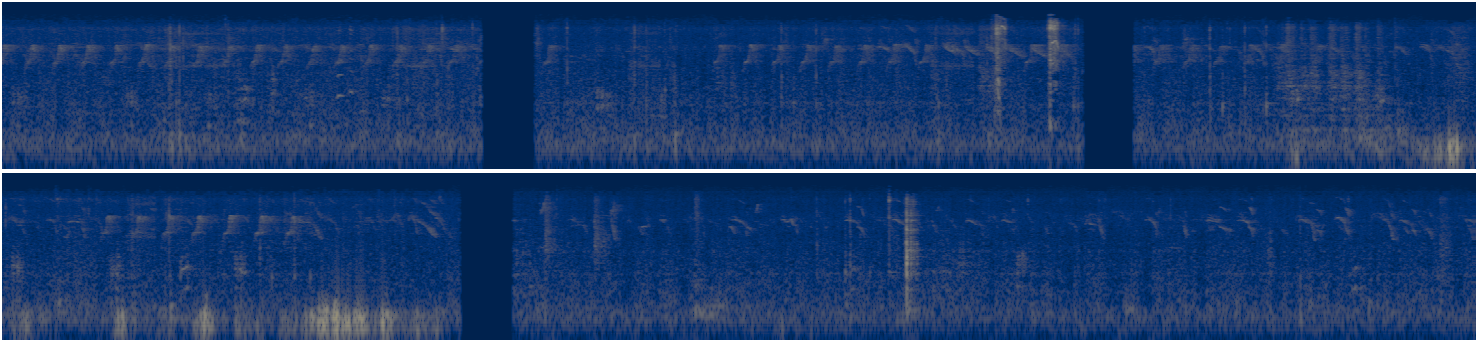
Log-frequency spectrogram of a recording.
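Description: A steady run of rapid, high-pitched animal chirps or peeps. A few sharp knocks, the loudest sounds, come about ten seconds in and again near twenty-four seconds, with softer low thuds in between. The sound drops out completely three times, for a moment each.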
